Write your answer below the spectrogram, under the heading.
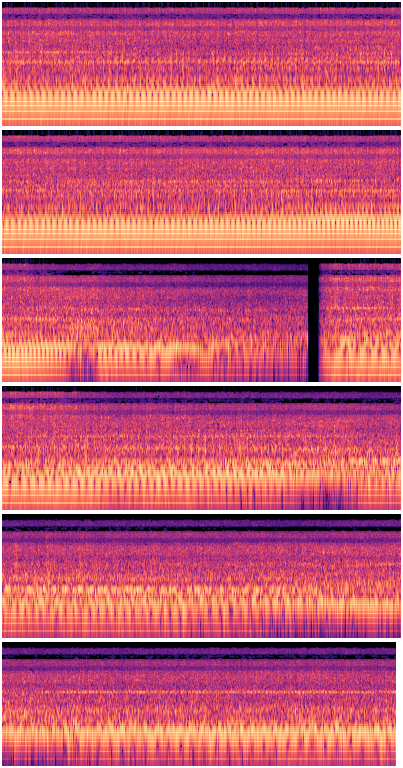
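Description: Tractor diesel engine running at a steady speed while driving, heard loud from the driver's seat. About ten seconds in, the engine note falls as it slows. After an abrupt cut it runs steady again.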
